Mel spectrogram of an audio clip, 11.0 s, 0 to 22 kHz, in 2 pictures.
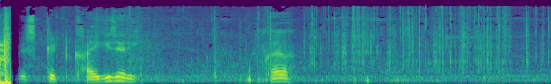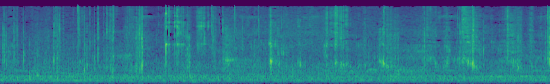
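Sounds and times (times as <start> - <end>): dog crunching biscuits: 2.5 - 11.0.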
